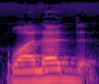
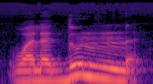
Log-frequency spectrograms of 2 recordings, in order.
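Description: First: The word ends without the -un ending. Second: The word ends with the full -un ending. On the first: The reading stops at this word. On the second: The reading continues without stopping.

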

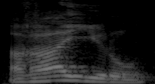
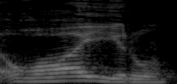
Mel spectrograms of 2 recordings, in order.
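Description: First: The r is light and thin. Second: The r is heavy, with rounded mouth. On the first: The speaker calls it wrong. "if I recite it with تَرْقِيق, which is the wrong way in this case" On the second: The speaker calls it right. "If I recite it with تَفْخِيم"

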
